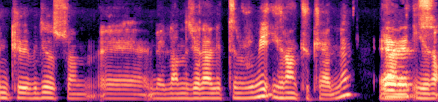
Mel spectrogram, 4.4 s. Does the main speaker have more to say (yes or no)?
yes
